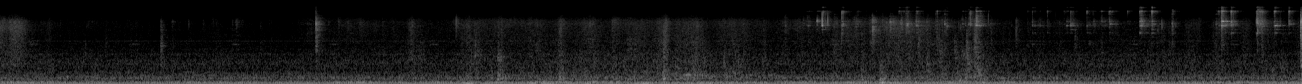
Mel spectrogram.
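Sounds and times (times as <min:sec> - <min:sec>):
dog collar tags jingling: 0:08.1 - 0:13.0.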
